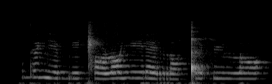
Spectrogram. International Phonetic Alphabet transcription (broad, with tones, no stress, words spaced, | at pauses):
də˦lʲɛ˨ be˨ǁɔ˩ɭɔ˥ je˦ɾɛ˨ rɔ˩ ǃʏ˦ɬy˦ lːɔ˦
